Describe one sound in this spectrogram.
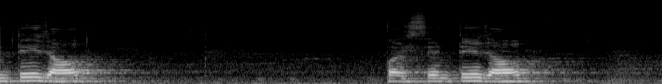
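A middle-aged man speaks slowly and clearly, in short phrases with pauses.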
